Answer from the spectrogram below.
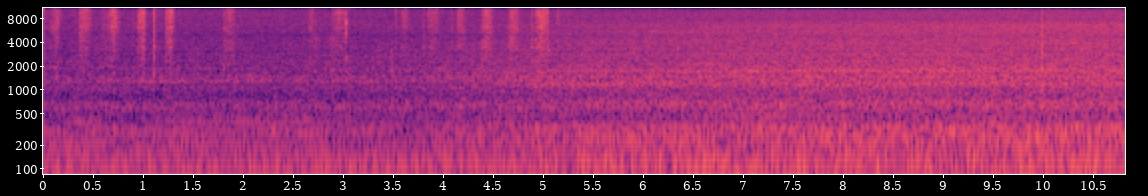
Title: R56 Mini Cooper rough idle problem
